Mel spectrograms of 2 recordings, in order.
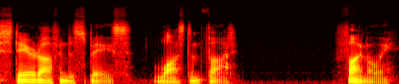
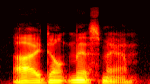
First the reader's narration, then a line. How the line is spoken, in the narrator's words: John said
